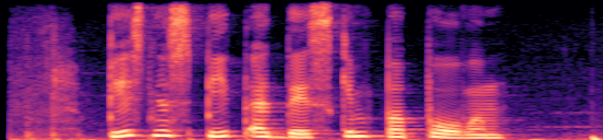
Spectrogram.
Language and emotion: Russian, neutral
